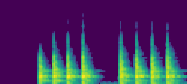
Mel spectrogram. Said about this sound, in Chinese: 又有人急急地敲门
